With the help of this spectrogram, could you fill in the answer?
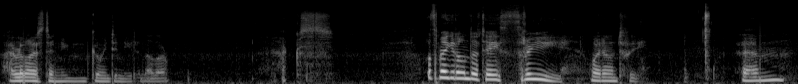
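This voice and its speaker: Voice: mid-range voice, a little mellow, poor audio. A let's play gamer giving casual, chatty gameplay commentary, explaining tactics to viewers and sometimes dropping to a whisper.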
